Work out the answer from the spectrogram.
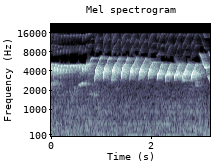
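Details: Belgian canary singing to warm a cold canary: a high rapid trill shifting into loud rolling rounded notes, about six per second, ending with a quick downward note.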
